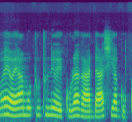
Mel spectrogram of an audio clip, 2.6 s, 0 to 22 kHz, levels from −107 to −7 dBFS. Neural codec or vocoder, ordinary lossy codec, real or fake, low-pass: none; none; real; 19.8 kHz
